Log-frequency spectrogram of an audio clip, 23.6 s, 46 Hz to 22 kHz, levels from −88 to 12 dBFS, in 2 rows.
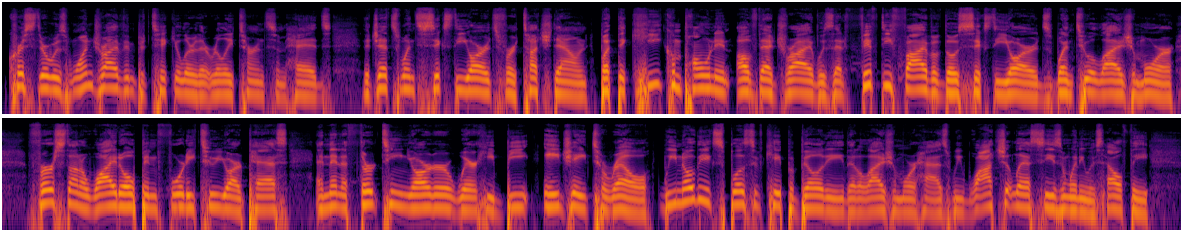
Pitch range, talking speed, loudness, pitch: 140-170 Hz, 190 wpm, -19 LUFS, 155 Hz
